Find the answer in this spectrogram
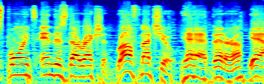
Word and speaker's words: Macchio: Yeah, I used to say Ralph Macchio, and I get so much heat in your comments. Guys, this is what you get when a Frenchman tries to pronounce the name of an Italiano-American actor. Anyway, Ralph Macchio. Better?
